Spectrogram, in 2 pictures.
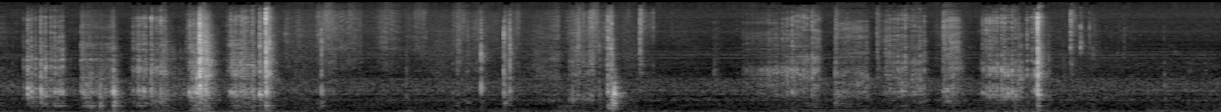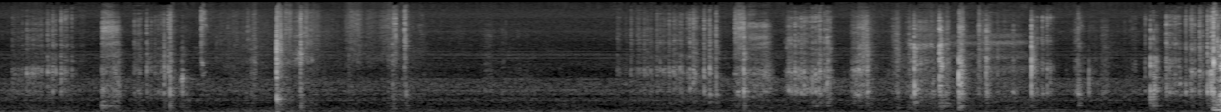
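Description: Scissors snip freehand through decorative rice paper in quick, close clusters of crisp cuts, separated by short pauses and quiet rustling of the sheet.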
